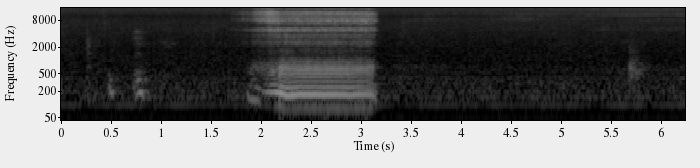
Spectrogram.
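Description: A Shih Tzu gives one long, rattling, buzzy snore lasting about a second, then quiet breathing.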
